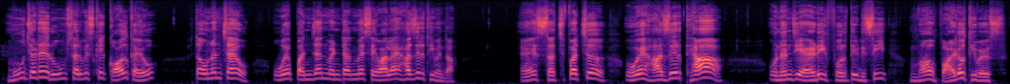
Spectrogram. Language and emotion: Sindhi, surprised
